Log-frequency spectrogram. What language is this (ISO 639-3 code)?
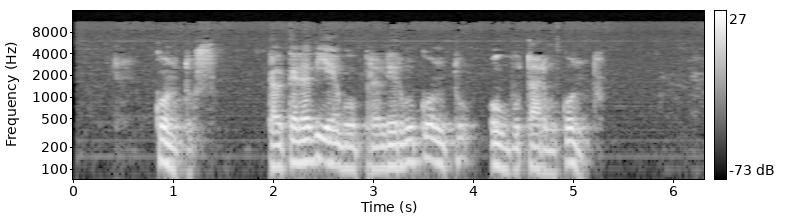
glg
